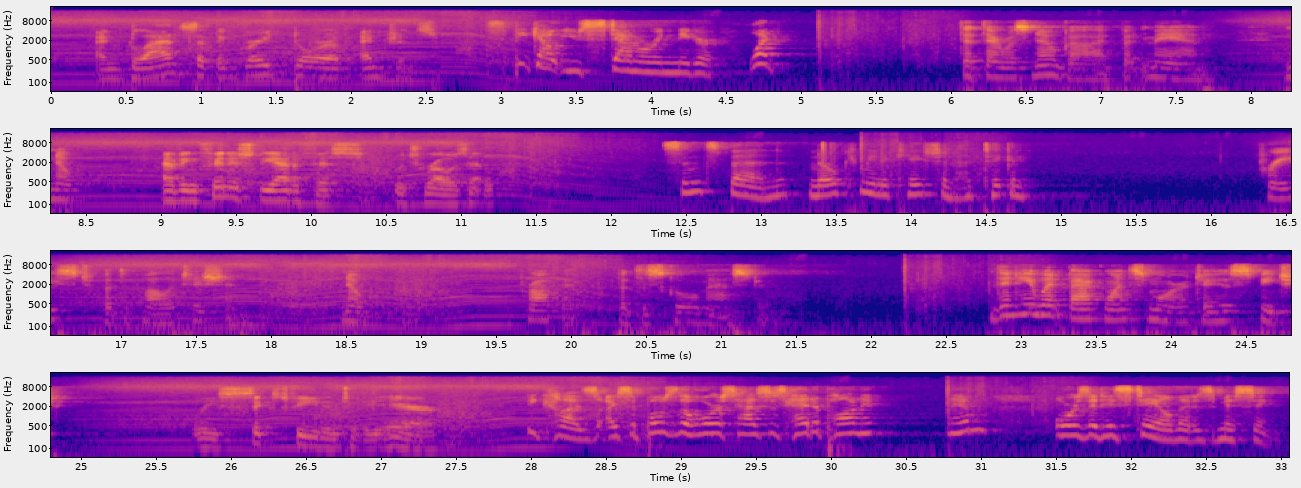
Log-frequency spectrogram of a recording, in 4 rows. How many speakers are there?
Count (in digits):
5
